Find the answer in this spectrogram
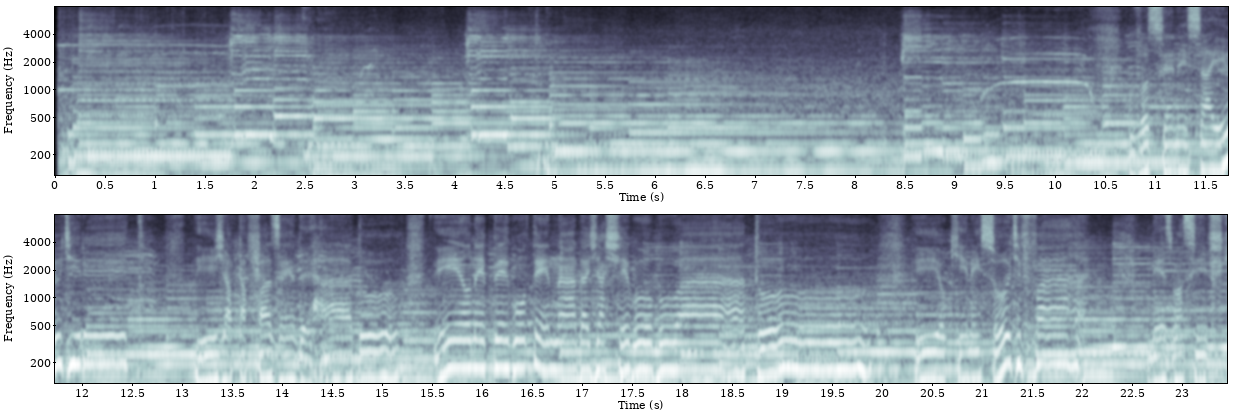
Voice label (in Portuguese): locutor a voz magnifica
